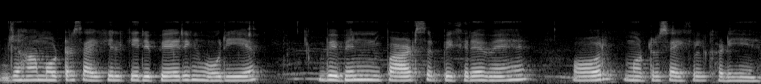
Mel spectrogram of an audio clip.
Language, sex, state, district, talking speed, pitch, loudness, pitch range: Hindi, female, Rajasthan, Jaipur, 125 wpm, 195 Hz, -17 LUFS, 185-205 Hz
